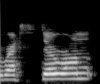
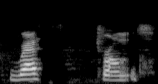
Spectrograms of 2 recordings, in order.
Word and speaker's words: restaurant: a restaurant exactly so really in spoken English I guess it's just two syllables we don't say a restaurant we say restaurant yeah absolutely we kind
